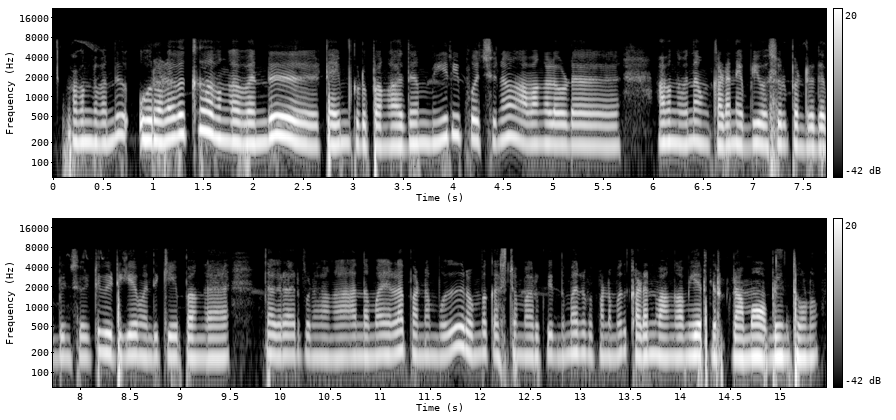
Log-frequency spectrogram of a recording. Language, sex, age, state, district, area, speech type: Tamil, female, 18-30, Tamil Nadu, Coimbatore, rural, spontaneous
